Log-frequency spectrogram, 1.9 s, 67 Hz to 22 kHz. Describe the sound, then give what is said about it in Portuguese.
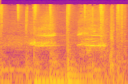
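Tires screech loudly as two cars skid to a halt to block a black Cadillac on a street in the Botafogo neighbourhood at about 2 in the afternoon, two sharp squealing bursts over a heavy low engine rumble, intense, with no voices. “Eles passavam pela rua Marques, no bairro de Botafogo, quando 2 carros bloquearam o Cadillac.”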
